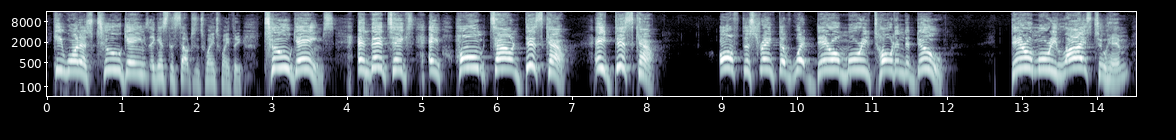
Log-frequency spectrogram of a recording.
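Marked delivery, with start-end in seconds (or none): 2.9-14.4 loud, high, indignant shouting; heated rant. Real, not acted. Fan ranting to viewers about the team, loud and high. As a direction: hammer every word like an outrage.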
